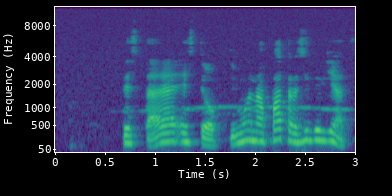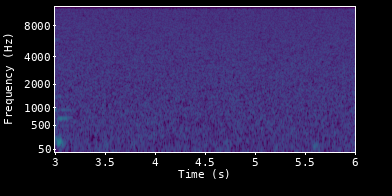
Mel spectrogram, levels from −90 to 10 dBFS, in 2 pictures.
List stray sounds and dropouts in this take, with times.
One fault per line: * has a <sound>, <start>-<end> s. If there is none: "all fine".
all fine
